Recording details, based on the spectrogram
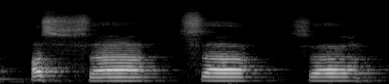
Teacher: स is pronounced from the tip of the tongue and the inner edges of both front upper teeth. सा जबान की नोक जब दोनों दांतों के अंदरूनी किनारे से टच होगा तो सा को उच्चारण होगा।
